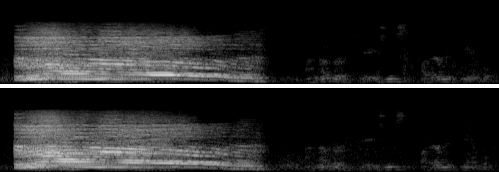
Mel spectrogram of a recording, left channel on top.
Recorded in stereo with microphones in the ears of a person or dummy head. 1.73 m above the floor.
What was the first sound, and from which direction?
A scream, 65° right (ahead or behind).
